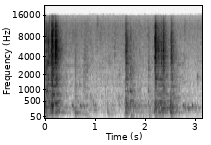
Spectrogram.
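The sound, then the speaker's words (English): Crockery clatters faintly as a bowl is taken out in a home kitchen, a few light clinks and knocks separated by quiet gaps, with the clearest touches near the start and later on. “Right, get a bowl out to put in them”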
